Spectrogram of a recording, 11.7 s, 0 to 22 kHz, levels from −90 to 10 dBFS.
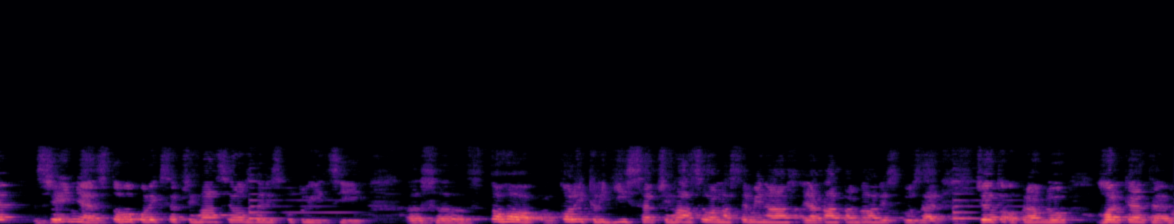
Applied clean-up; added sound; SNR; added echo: classical method WPE with log-MMSE.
